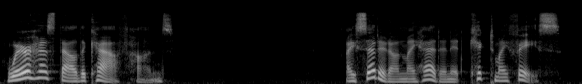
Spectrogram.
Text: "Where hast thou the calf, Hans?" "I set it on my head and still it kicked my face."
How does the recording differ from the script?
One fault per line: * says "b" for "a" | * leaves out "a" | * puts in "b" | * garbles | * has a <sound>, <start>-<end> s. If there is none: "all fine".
* leaves out "still"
